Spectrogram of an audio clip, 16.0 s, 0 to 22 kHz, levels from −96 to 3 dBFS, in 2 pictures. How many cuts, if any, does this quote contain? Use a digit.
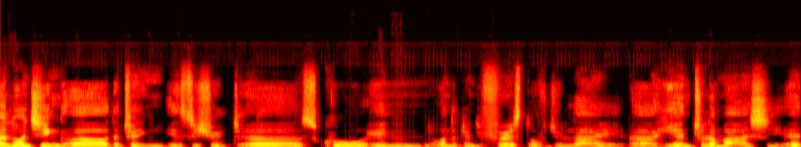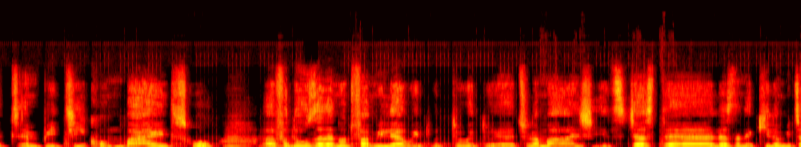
0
